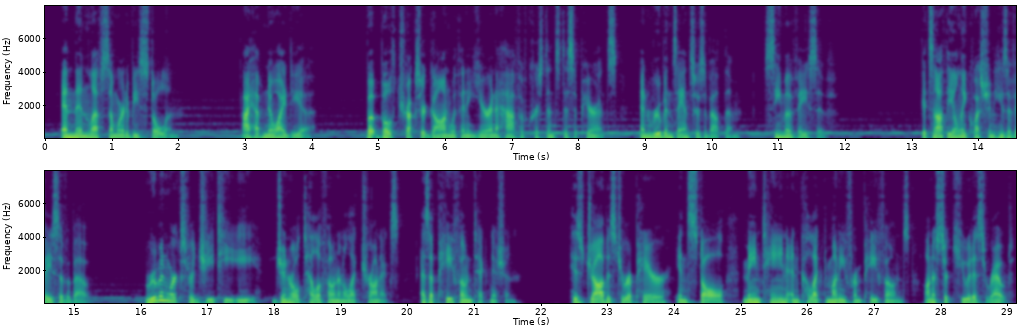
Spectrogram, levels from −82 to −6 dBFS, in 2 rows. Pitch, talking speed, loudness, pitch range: 125 Hz, 140 wpm, -25 LUFS, 110-140 Hz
